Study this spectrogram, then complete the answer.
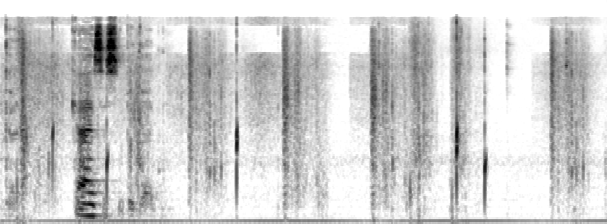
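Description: Footsteps tread on grass and dirt.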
